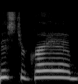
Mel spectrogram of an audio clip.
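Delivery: starstruck gushing.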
